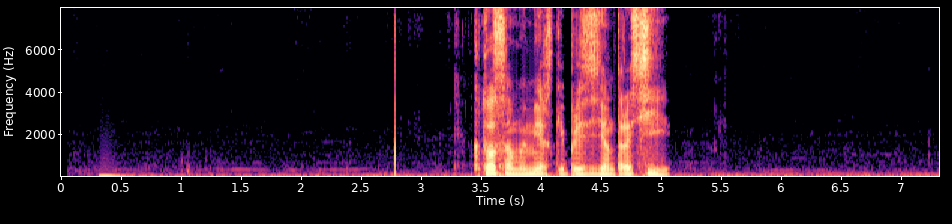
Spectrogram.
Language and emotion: Russian, angry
